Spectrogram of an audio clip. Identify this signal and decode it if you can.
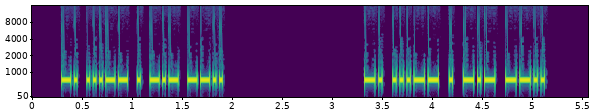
Morse code, heard as a keyed tone, about 32 wpm, 700 Hz. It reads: N3EKZ N3EKZ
